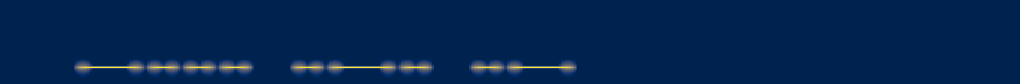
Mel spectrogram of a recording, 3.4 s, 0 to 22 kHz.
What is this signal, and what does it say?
Morse code, heard as a keyed tone, about 20 wpm, 700 Hz. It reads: BRA
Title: Build A Word - 1 Letter At A Time - 3 to 5-Letter Words - 20wpm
